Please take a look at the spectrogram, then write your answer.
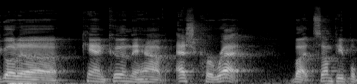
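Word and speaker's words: Xcaret: like if you go to cancun they have eshkaret but some people pronounce it x correct x-c-a-r-e-t but it's actually pronounced so uh mexico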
